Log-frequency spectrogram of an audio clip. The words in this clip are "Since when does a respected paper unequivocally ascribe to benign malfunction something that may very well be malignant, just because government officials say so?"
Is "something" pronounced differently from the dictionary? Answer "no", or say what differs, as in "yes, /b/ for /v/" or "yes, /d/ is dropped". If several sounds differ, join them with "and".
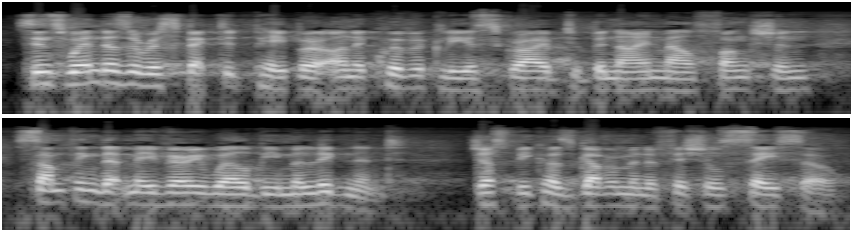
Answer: no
